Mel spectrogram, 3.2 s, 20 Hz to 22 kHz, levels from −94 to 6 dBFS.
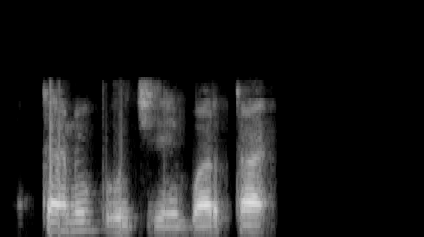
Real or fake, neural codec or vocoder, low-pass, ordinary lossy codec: fake; codec, 24 kHz, 0.9 kbps, WavTokenizer, medium speech release version 1; 5.4 kHz; AAC, 32 kbps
